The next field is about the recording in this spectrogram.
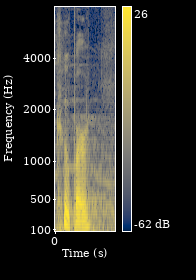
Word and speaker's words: Cowper: If you've seen his name before, you probably think it's William Cowper, but it's actually pronounced Cooper.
